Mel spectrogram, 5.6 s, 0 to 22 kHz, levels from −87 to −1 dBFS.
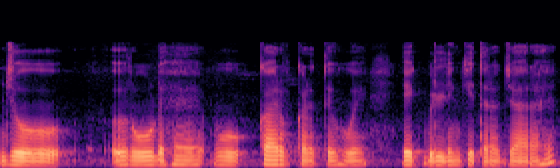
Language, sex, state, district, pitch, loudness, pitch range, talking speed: Hindi, male, Gujarat, Valsad, 95 Hz, -20 LUFS, 90-95 Hz, 150 wpm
